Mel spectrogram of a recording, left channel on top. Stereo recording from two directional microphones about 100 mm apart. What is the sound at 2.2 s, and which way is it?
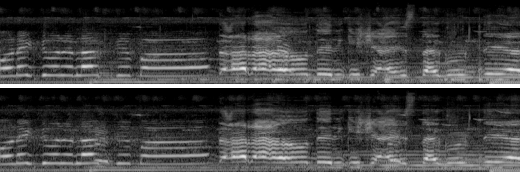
Music, 5° left (ahead or behind).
